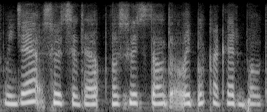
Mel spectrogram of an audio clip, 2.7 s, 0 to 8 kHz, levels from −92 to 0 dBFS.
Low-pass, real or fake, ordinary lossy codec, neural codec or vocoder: 7.2 kHz; fake; Opus, 24 kbps; codec, 24 kHz, 1 kbps, SNAC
